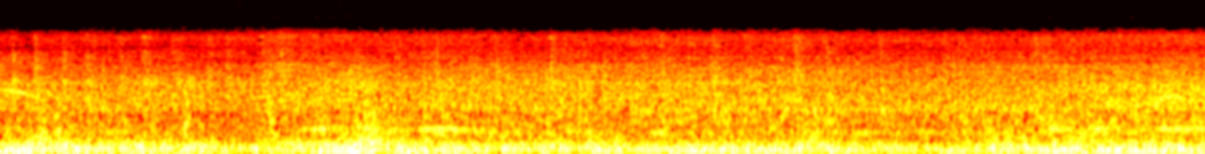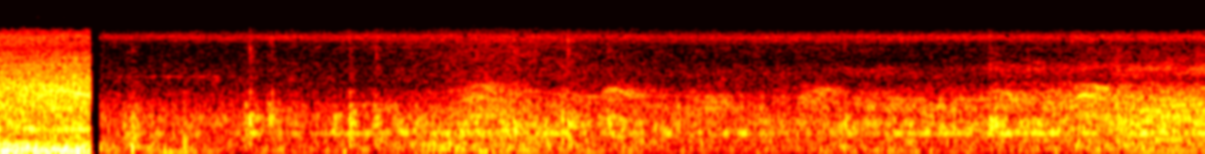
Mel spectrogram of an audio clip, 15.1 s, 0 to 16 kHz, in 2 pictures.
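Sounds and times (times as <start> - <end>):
car engine: 0.0 - 8.2.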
